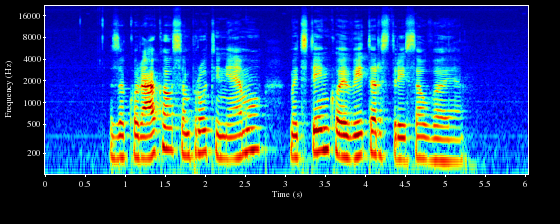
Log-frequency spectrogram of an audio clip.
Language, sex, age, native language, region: Slovenian, female, 18-29, Slovenian, Gorenjska region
